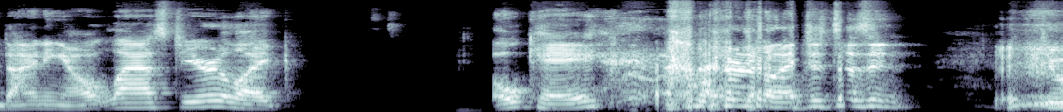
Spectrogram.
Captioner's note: chuckles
